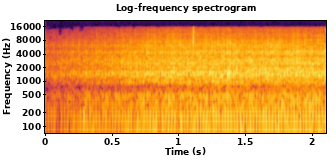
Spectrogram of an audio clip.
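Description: BMW S1000R's inline-four engine running with the bike standing in neutral. The sound swells over the first half second, then holds steady.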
